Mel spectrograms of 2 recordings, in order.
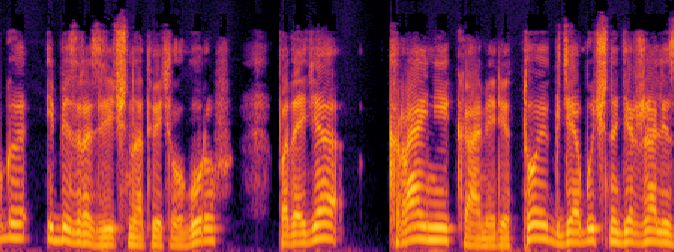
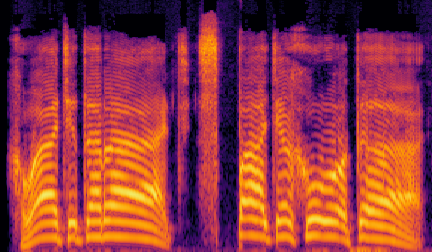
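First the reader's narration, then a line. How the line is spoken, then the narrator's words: Shouted from cell. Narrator (Russian): крикнул кто-то из камеры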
